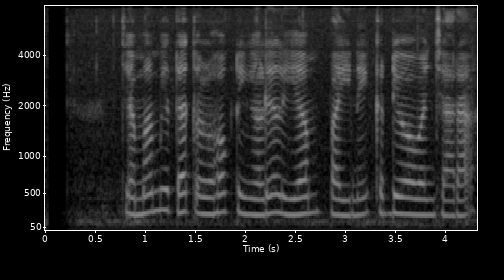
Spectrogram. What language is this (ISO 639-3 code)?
sun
